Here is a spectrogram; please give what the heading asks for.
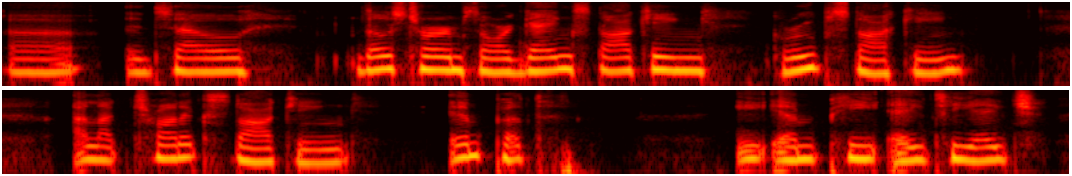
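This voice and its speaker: A hoarse middle-aged woman talking casually to her channel, rambling with fillers and restarts. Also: mid-range voice, little pitch movement, slow pace, dark tone, no echo. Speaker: vlogger. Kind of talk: casual to-camera vlog with announcements.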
